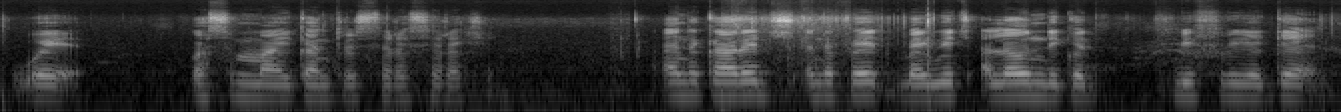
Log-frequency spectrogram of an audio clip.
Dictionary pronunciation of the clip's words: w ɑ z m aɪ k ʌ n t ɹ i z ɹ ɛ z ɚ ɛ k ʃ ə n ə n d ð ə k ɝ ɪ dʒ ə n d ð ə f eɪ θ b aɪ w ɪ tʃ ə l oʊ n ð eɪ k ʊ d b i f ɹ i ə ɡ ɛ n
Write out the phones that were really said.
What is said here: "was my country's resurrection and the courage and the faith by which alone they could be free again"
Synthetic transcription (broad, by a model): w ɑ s m aɪ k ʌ n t ɹ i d ɹ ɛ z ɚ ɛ k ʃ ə n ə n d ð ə k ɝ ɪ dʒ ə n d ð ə f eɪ t b aɪ w ɪ tʃ ə l oʊ n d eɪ k ʊ d b i f ɹ i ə ɡ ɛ n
